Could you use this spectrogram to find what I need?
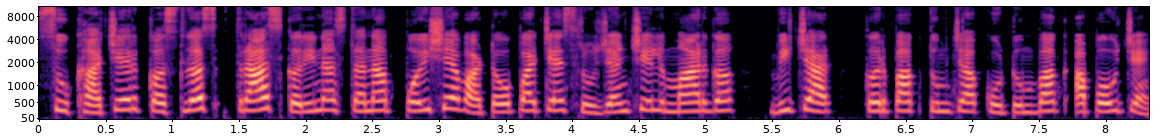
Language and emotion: Goan Konkani, neutral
